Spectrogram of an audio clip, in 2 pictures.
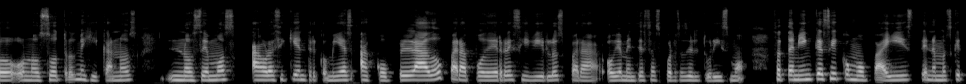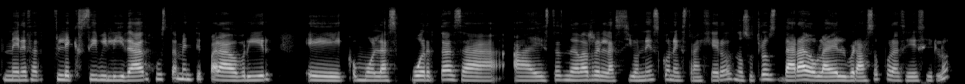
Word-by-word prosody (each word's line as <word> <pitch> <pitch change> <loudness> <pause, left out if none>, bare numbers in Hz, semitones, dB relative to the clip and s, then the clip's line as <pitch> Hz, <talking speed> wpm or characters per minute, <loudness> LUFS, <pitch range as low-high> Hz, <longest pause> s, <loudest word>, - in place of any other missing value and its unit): o - - -1
nosotros 195 +1 -3
mexicanos 200 -1 -5 0.3
nos 200 -3 -1
hemos, 210 +2 0
ahora 205 0 +4
sí 225 +2 -10
que 225 - -3
entre 210 -3 -6
comillas, 200 +2 -2
"acoplado" 205 +6 +3
para 200 -1 +2
poder 190 0 0
recibirlos 200 -1 -4
para, 175 -3 -4
obviamente, 185 0 -2
esas 200 0 -10
fuerzas 185 0 -6
del 185 -1 -4
turismo. 180 +1 -6 0.2
O - - -50
sea, 230 - -1
también, 220 +1 +2
¿crees 245 0 +3
que 260 0 -1
como 210 -4 -1
país 205 +3 0
tenemos 200 0 -4
que 220 - -5
tener 205 -3 -3
esa 205 0 -2
flexibilidad, 200 -3 +2
justamente 240 -1 -3
para 200 -1 +5
abrir, 195 +4 +2 0.3
eh, 185 -3 +2
como 195 -1 -2
las 185 0 0
puertas 205 +2 +2
a 180 -2 +2
a 185 -1 0
estas 185 +3 -4
nuevas 195 0 +3
relaciones 190 +2 -2
con 220 -3 -4
extranjeros, 185 +4 -5
nosotros 215 +3 -4
dar 190 -1 +7
a 210 - +11
doblar 190 -3 +6
el 185 0 +4
brazo, 180 +3 +1
por 225 -3 -4
así 185 -1 -3
decirlo? 185 - -5
200 Hz, 170 wpm, -23 LUFS, 185-210 Hz, 0.3 s, a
